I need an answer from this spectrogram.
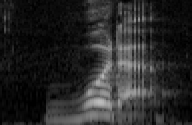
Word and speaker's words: would have: que vocês estão ouvindo, porque muitas vezes você não vai ouvir should have, could have, would have. Fica mais should have ou shoulda, could have ou coulda, or would have, woulda, ok?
